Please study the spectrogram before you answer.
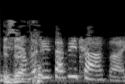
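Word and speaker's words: L'isola disabitata: Help me out if I get it wrong. Lisola Disabitata. – That's very good. Lisola Disabitata, yes.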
